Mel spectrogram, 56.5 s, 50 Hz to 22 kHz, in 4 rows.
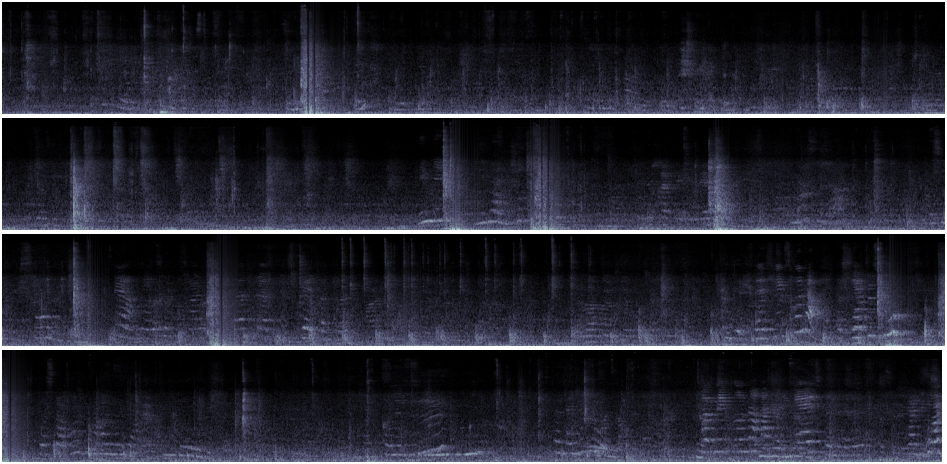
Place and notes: Walking on a corridor, passing by dance studios with workshops going on
soundmap nrw: social ambiences/ listen to the people - in & outdoor nearfield recordings
24 January 2009, 17:29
